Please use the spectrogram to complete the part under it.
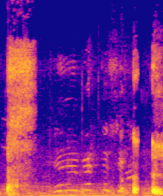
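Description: A brief cough or throat-clearing burst near the mic, followed by a couple of short sharp coughs, mixed with some vocal sound.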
